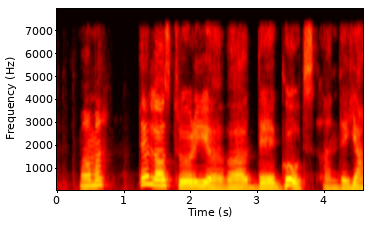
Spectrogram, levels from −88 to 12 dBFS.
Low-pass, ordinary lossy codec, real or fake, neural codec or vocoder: 7.2 kHz; none; real; none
